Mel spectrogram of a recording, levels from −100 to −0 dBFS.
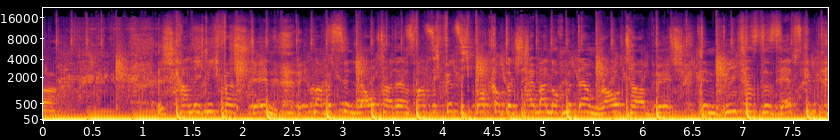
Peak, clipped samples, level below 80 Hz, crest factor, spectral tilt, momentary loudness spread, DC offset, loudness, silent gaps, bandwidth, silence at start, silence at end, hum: -4 dBFS; under 0.1%; -10 dBFS; 6 dB; -5 dB/octave; 1 LU; 2%; -15 LUFS; none; 13.5 kHz; 0 s; 0 s; none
